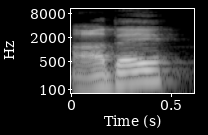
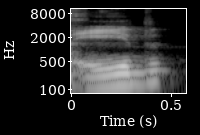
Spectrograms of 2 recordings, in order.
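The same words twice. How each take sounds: First: The name is said as two syllables, ah-beh. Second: The name is said as one syllable, rhyming with babe. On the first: This is how the show pronounced the name. "they called him Abe" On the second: This is how the speaker expected the name to be pronounced. "and not Abe"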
